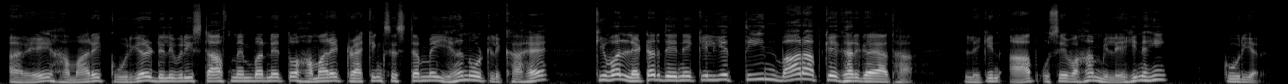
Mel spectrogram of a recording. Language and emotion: Hindi, surprised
